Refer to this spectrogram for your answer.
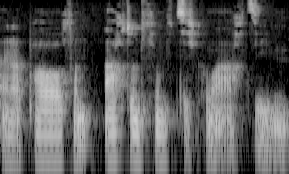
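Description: Speaking at a very slow pace, a man has a dark, mellow tone. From Ruhr area, Germany (Bottrop). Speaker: podcast host. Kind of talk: scripted ranking readout. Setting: at home by the fireplace. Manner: formal.

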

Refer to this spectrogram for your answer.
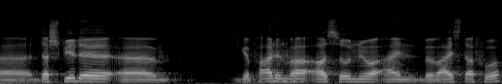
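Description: Against a quiet background, a man at medium pitch speaks at a very slow pace with fairly even intonation and big swings in loudness. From Netherlands, partly raised in England. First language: Dutch or English (speaking German). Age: 20s. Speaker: rugby player. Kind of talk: podcast interview. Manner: halting with fillers.

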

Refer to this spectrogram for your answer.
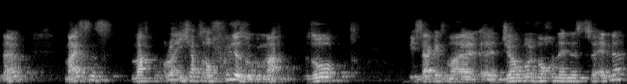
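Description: Very wide pitch swings come at a fairly quick pace, with audible room echo. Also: man. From Germany, Lower Rhine (Neuss). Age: 30s. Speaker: American football player, wide receiver. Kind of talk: podcast interview. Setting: remote call.

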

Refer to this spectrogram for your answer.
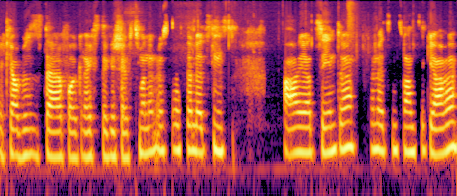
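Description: Monotone and flat in intonation, the speaker talks at a moderate pace in an Austrian accent, the sound dry and close with no echo. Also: man, high pitch for a man. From Austria, Tulln (Lower Austria). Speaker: football pundit. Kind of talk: casual chat. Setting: remote call.

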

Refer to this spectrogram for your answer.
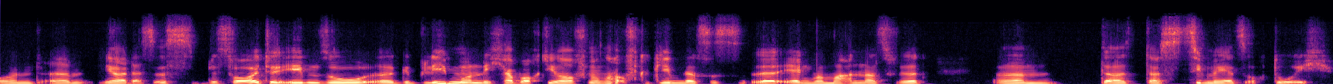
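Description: Here a man speaks at medium pitch. His pace is moderate, with ordinary pitch variation. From northern Germany, rural Schleswig-Holstein near Hamburg. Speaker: football fan, podcast guest. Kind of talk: casual chat. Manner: hesitant, many fillers.

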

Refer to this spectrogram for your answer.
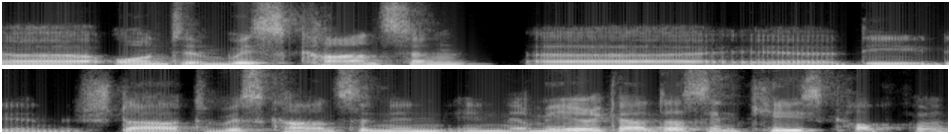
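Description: Using a Dutch accent, a man at medium pitch talks at a very slow pace with hardly any pauses and a lively intonation. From Netherlands. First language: Dutch (speaking German). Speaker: basketball coach. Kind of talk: interview. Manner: halting.

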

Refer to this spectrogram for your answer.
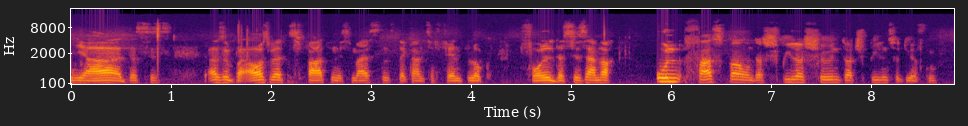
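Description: Speaking fairly slowly at a medium pitch, a man keeps fairly even intonation while his loudness swings widely. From Austria, Salzburg. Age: 20s. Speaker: professional footballer. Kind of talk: interview. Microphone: connection problems.

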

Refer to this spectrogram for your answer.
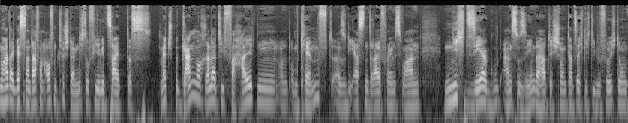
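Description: A man's medium-pitched voice, bright and sharp in tone, with fairly even intonation, big swings in loudness and a fairly slow pace. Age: 30s. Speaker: snooker podcast co-host. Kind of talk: casual sports discussion.

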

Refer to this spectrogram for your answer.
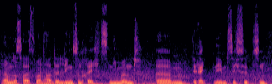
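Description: A man's medium-pitched voice comes through with noticeable background noise around it. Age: 20s. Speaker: racing fan. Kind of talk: voice message. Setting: recorded voice message.

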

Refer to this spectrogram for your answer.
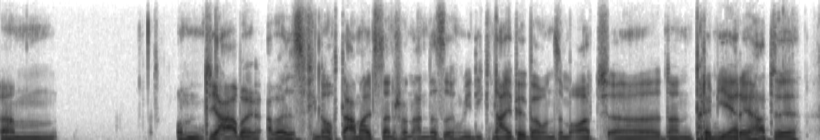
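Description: Flat, monotone intonation marks this man's speech. His pitch sits in the medium range. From Bavaria, Germany (Franconia, near Nuremberg). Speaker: podcast co-host and football fan. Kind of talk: casual chat.

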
